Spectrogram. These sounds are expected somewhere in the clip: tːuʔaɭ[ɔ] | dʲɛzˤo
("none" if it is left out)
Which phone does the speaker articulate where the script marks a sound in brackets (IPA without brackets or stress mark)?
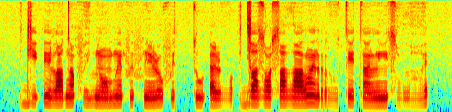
ɔ̤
